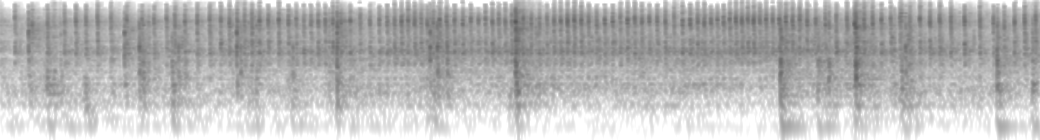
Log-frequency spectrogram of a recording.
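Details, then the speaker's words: Poseidon Triton road bike in the big chainring, shifting through the whole cassette: steady freewheel ticking with crisp single clicks per shift, no grinding; normal shifting. "we're just checking to see if I can shift through the entire drivetrain okay so I've gone all the way up and all the way down the cassette while I'm in the Big Chain ring"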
